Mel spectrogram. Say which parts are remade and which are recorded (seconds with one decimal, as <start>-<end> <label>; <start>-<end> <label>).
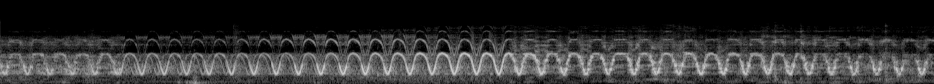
0.0-1.2 remade; 1.2-5.1 recorded; 5.1-9.3 remade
